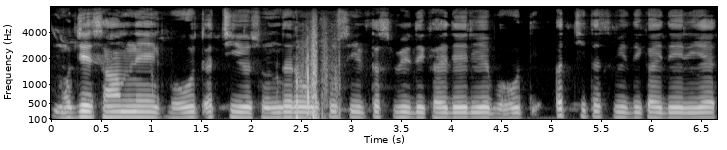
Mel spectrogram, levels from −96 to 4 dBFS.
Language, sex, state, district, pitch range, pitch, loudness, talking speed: Hindi, male, Rajasthan, Bikaner, 130-140 Hz, 135 Hz, -23 LUFS, 190 wpm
